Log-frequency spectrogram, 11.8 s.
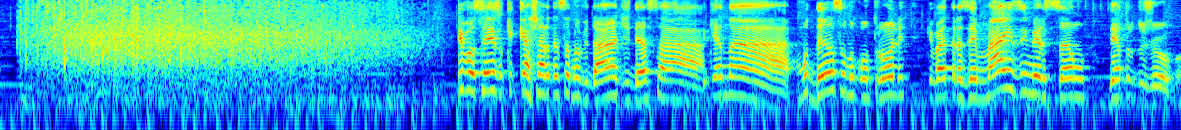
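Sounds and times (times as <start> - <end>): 
crowd applause: 0.0 - 4.5
speech: 4.6 - 11.8.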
